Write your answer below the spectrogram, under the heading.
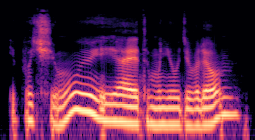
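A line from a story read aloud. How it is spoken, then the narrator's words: Mutter. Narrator (Russian): пробормотал эльф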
